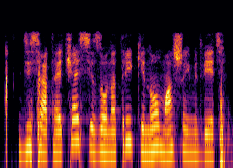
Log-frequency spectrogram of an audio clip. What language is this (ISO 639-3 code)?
rus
